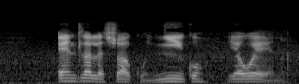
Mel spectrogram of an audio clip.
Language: Tsonga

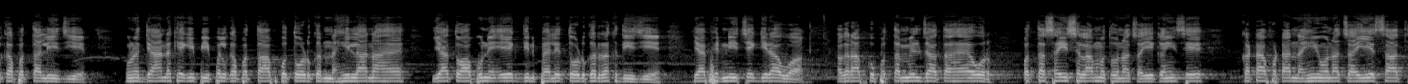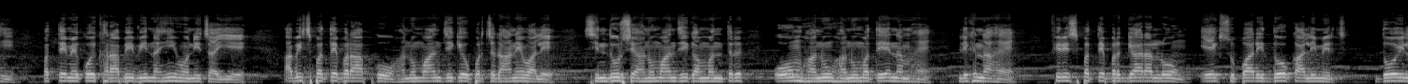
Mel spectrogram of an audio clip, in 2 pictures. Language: Hindi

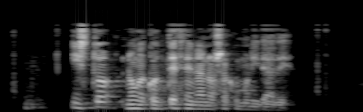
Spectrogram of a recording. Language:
Galician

